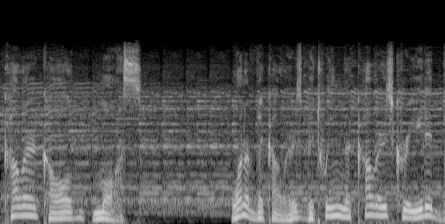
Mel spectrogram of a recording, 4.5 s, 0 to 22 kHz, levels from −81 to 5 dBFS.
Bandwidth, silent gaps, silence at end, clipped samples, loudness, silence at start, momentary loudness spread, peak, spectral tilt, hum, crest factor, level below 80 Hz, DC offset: 10.5 kHz; none; 0 s; under 0.1%; -18 LUFS; 0 s; 12 LU; -2 dBFS; -4.5 dB/octave; none; 16 dB; -36 dBFS; under 0.1%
